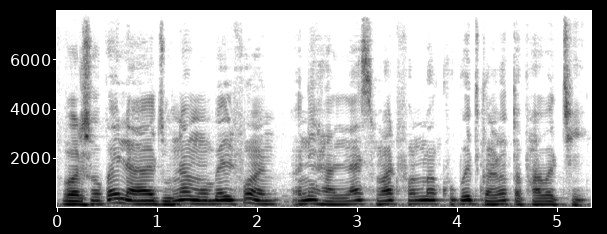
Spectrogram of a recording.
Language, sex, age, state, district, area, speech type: Gujarati, male, 18-30, Gujarat, Mehsana, rural, spontaneous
